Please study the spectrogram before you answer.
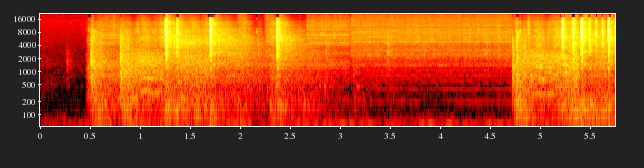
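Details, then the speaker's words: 1924 (also called 1925) Ford Model T four-cylinder, unrun for many years, first start-up: stumbles with uneven firing, pops and sagging speed; rough running, crew suspects fuel starvation and plans to clean it out. "we must not be getting all fuel we'll have to put more fuel in it and instead of giving it more let's just clean it out"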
